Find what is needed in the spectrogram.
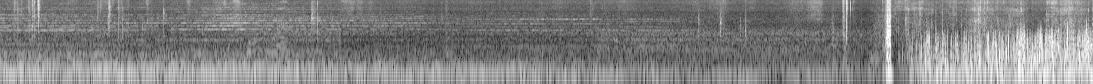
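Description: A car's low road rumble heard from inside the cabin while driving, with quiet music that fades away over the first several seconds. Just before the end there is a sharp click, then loud wind noise on the microphone.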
